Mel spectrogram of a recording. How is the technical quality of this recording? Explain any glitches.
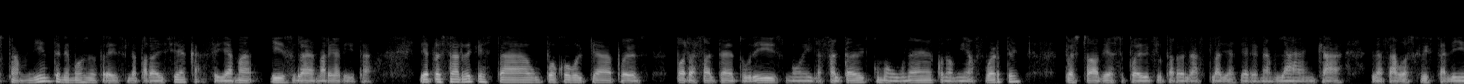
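Technical quality is poor throughout: the speech has AMR narrowband mobile codec damage. Nothing above 3.8 kHz survives, and a low bit budget, around 8 kbps, leaves voices buzzy and synthetic. Unlike a plain band-limit filter, this adds that vocoder buzz.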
